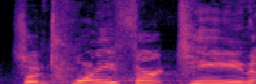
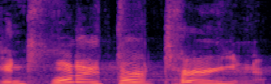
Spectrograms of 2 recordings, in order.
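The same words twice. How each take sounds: First: Said in the usual way. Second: Slow, emphatic big reveal; dramatic presenter flourish. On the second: Shown as a demonstration. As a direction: announce the year with a flourish. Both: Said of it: "I usually have the pointer, and I'm like".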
